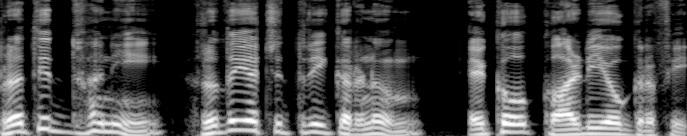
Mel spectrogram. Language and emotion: Telugu, neutral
